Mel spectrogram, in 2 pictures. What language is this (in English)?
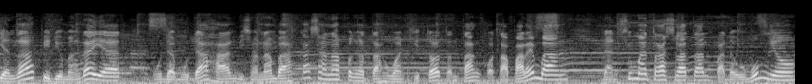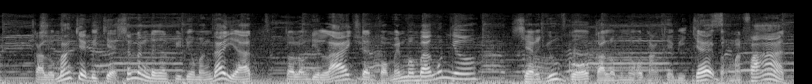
Indonesian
